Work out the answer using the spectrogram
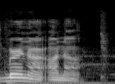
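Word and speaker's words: Bernard Arnault: i pronounce his name his name is a french name so this is the actual pronunciation of his name so who is bernard anna berna anna is a french billionaire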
